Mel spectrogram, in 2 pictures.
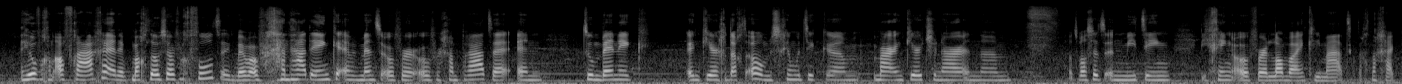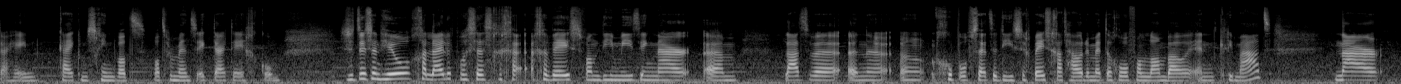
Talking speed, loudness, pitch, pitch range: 215 wpm, -26 LUFS, 200 Hz, 185-215 Hz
